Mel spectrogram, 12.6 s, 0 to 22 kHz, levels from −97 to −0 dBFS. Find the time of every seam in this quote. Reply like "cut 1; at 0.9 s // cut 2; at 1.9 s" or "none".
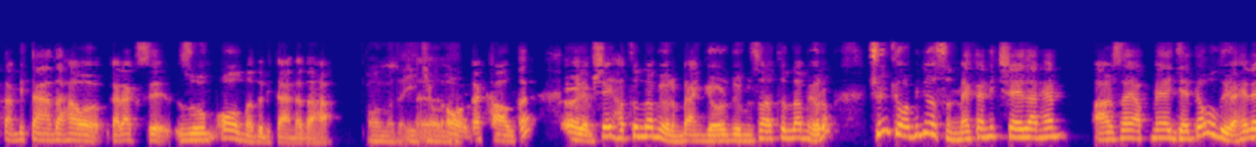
cut 1; at 5.6 s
